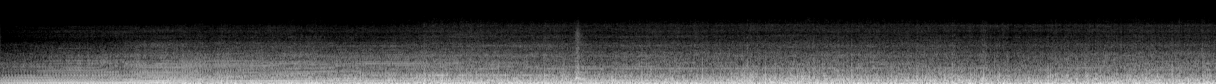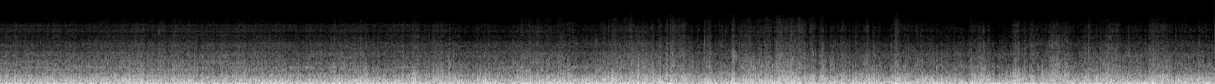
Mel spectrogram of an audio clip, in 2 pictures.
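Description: A 2020 Maxsym TL 500 scooter pulls away from a standstill, its engine note rising smoothly and steadily under loud, constant wind rush against the microphone for the whole run.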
